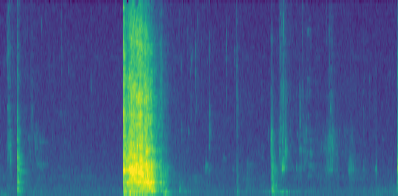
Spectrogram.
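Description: A metal spatula scrapes and clinks against a metal pot.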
